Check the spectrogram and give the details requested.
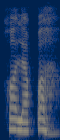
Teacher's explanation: खौ हैवी, लाम लाइट, कॉफ हैवी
